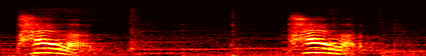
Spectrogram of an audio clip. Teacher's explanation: Các bạn nhớ nối âm ở từ này nhé, chứ đừng đọc riêng rẽ hai từ là pile và up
